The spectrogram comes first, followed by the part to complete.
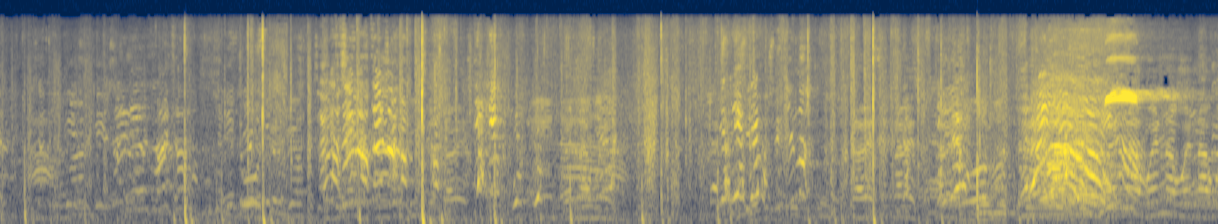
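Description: Players and spectators shouting across a football pitch, with a few sharp thuds of the ball being kicked in the first half; the loudest shout rises near the end.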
